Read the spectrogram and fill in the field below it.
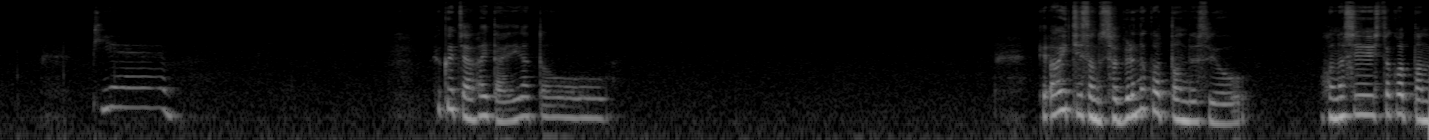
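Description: A young woman speaks close to the microphone, in short bursts with pauses.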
